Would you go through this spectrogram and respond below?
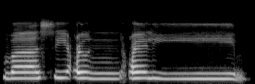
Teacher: الف مد آیا تو مد اصلی ہوگی، سین کی سیٹی واضح کریں گے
